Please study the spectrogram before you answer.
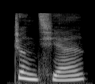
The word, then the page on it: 挣钱: zhèng qián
